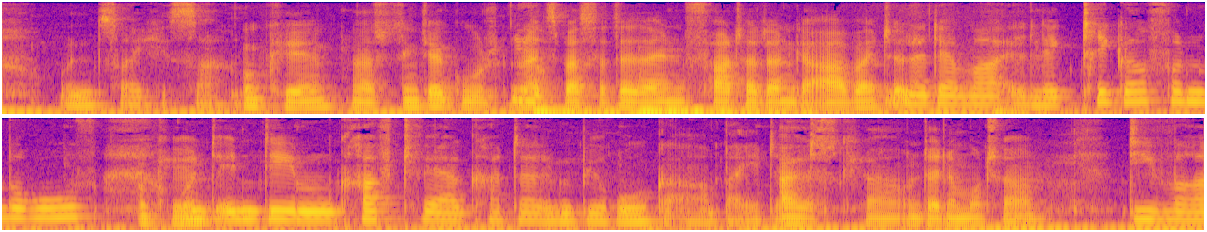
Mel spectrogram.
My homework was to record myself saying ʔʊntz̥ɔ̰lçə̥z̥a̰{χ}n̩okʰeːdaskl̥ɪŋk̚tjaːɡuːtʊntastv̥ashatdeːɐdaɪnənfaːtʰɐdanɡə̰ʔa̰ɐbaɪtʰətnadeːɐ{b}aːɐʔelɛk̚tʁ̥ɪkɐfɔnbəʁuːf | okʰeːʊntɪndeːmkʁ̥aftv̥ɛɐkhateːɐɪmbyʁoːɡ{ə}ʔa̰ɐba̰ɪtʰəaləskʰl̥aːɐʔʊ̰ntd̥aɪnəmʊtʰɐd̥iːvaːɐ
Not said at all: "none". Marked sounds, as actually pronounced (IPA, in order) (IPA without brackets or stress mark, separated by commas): χ, v, ə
